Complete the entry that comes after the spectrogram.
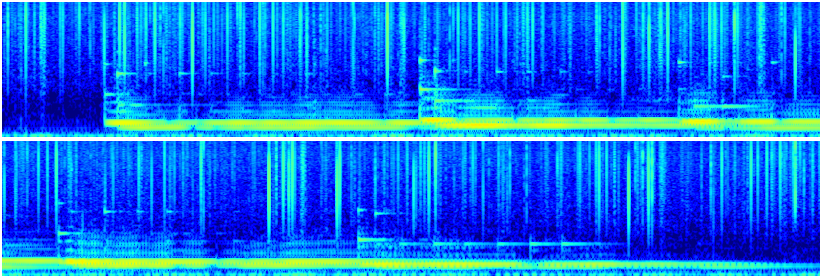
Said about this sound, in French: Marimba.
